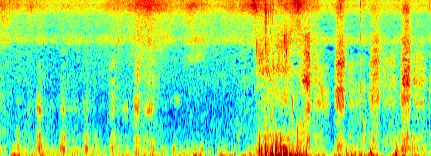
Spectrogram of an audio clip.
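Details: Quiet, fast panting from a six-week-old male Golden Retriever puppy: faint breathy pulses in close succession, growing louder and rougher midway through.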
